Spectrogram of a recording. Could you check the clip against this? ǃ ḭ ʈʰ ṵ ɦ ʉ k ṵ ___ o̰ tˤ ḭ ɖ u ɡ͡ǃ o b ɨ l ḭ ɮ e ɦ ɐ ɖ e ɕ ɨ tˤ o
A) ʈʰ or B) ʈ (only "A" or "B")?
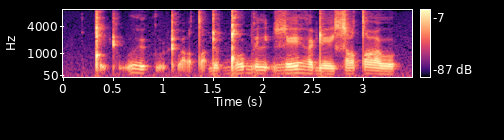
A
